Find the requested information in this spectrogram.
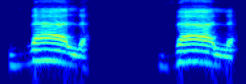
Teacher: We said yesterday, for the Dal, you are basically touching your front of your tongue to the top teeth and saying Dal, Dal.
